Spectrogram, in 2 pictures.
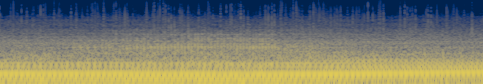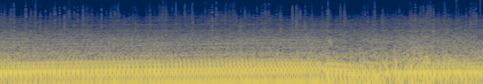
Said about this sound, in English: Never thought I would be on a Road Glide, man, as my first Harley.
